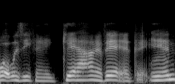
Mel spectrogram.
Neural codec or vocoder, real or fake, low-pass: codec, 16 kHz, 1 kbps, FreqCodec, larger model; fake; 7.2 kHz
